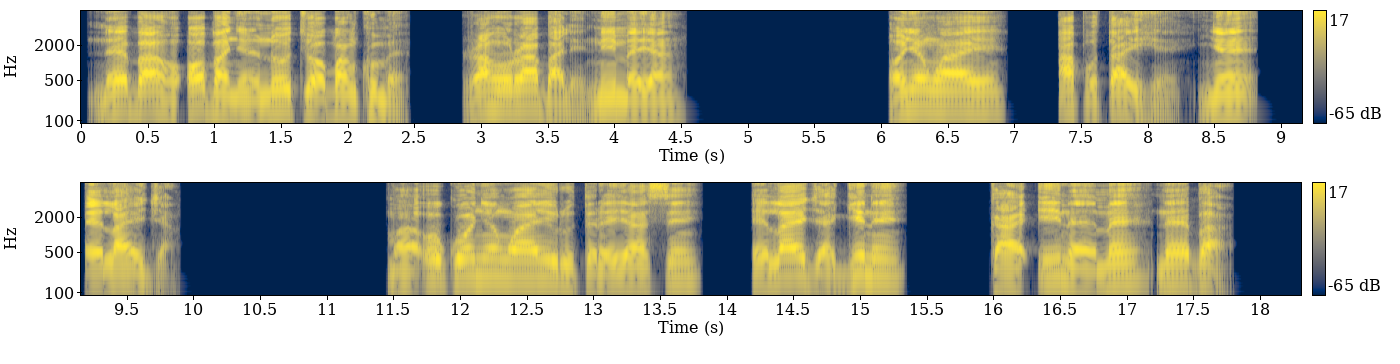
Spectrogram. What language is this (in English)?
Igbo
